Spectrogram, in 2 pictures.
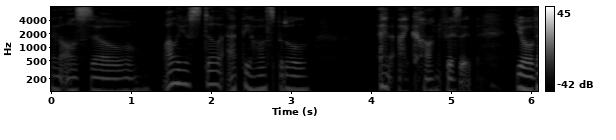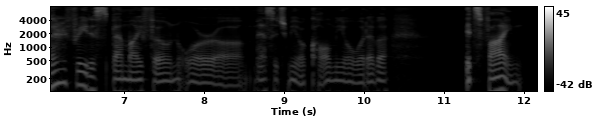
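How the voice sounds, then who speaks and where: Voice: low voice, a little slow, a little mellow, dry recording, studio quality. An actor voicing a teasing but caring young companion in an intimate, conversational ASMR comfort roleplay, hesitant and reassuring.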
